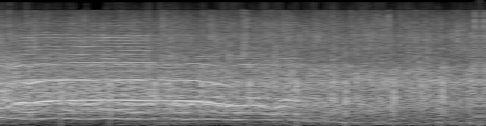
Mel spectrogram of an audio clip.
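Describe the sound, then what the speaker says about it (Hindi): Audience at a Hindi kavi sammelan poetry recital breaks into dense, sustained applause, a loud wash of clapping from a large crowd that continues throughout. "ईमानदार देशभक्त लोग ताली बजाए"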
